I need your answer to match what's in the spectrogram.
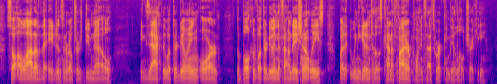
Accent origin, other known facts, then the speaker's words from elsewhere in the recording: Dubuque, Iowa, United States; moved away as an adult; now in Omaha, United States; born and raised in Iowa myself, uh, in Dubuque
